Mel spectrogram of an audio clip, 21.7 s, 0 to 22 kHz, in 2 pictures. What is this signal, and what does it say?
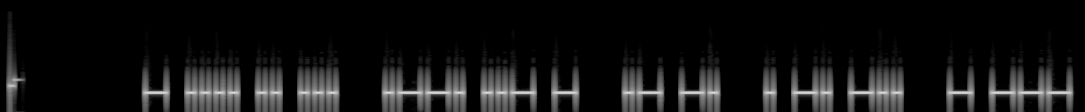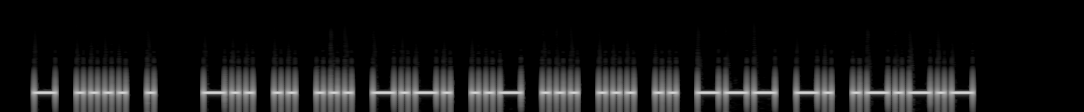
Morse code, heard as a keyed tone, about 17 wpm, 700 Hz. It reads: THIS PUT AN END TO THE DISCUSSION.
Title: Sentences from Top 1100 Words 17wpm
